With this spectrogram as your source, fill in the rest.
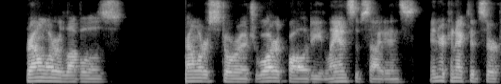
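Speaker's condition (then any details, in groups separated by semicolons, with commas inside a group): No condition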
